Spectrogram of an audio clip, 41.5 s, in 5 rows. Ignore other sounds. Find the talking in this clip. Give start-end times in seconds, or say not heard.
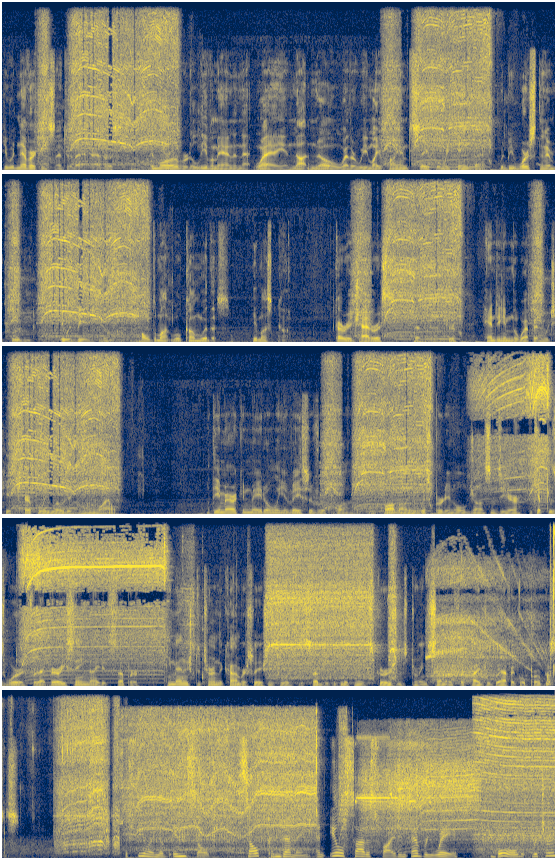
0.0-12.6, 13.3-18.4, 19.6-33.5, 35.0-41.4.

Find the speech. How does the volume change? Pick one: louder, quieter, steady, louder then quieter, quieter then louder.
steady.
